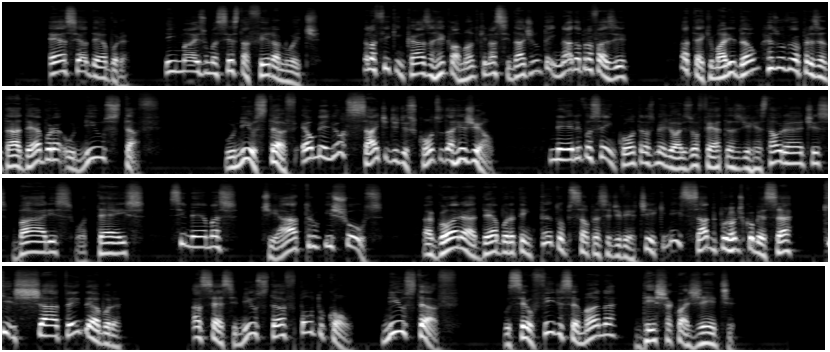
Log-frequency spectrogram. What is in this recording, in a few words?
portuguese brazilian radio imaging; brazilian portuguese voice actors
